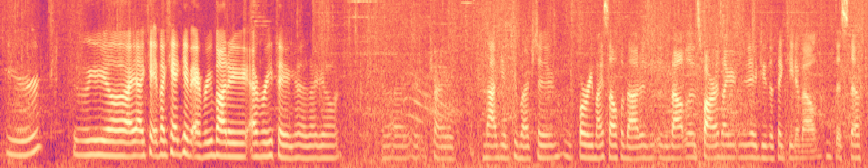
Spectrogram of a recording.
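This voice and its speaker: A woman's voice: on the low side, flat delivery, moderate pace, a little hiss or hum. A woman streaming a game, chatting casually and rambling to her viewers as she plays. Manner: chatty, rambling, talks to chat. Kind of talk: casual gameplay chat.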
